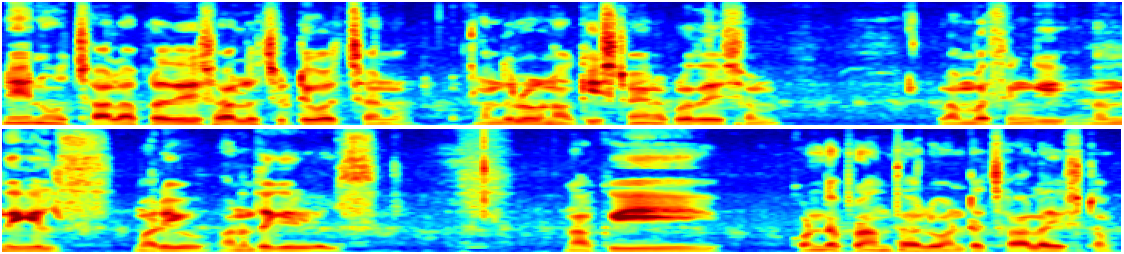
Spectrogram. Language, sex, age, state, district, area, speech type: Telugu, male, 30-45, Telangana, Sangareddy, urban, spontaneous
